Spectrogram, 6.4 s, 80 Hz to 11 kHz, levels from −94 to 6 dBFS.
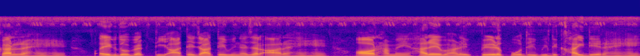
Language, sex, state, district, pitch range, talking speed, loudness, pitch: Hindi, male, Bihar, Kishanganj, 105-120 Hz, 235 wpm, -25 LUFS, 110 Hz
